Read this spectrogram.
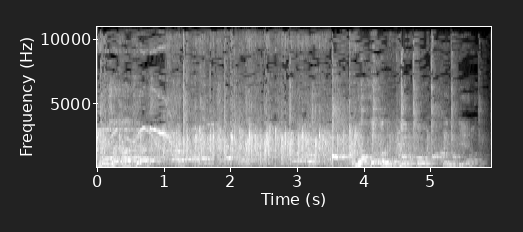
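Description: A small crowd cheers and shouts excitedly close by.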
